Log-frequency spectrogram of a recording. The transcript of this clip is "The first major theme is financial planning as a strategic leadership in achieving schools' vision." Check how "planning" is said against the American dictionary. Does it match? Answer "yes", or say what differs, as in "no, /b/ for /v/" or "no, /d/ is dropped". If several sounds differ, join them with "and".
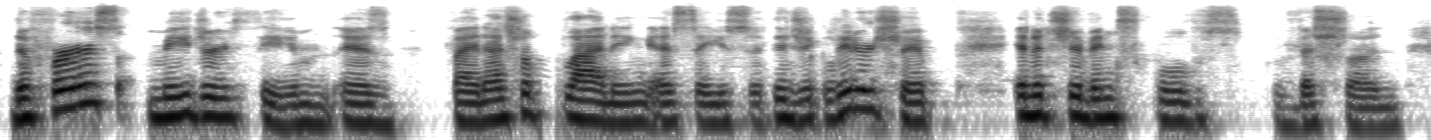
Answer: yes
